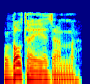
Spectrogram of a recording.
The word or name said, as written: voltaism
